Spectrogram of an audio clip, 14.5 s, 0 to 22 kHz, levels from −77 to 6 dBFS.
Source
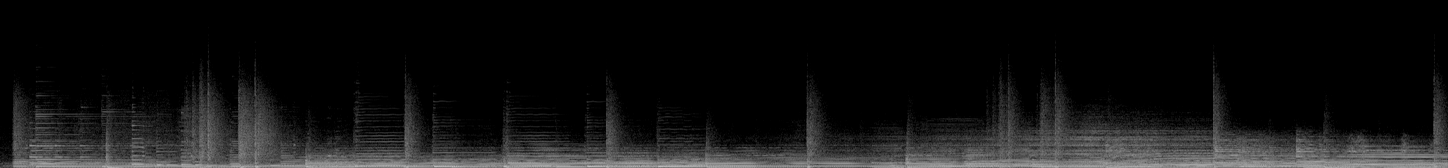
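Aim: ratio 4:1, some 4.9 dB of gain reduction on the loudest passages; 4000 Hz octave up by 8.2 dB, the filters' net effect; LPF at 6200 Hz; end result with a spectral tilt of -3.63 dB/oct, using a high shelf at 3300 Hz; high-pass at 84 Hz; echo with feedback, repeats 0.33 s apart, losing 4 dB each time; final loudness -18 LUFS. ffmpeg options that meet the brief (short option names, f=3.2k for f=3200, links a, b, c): -af "highpass=84,lowpass=6.2k,highshelf=f=3.3k:g=5.5,equalizer=f=4k:t=o:g=7.5,acompressor=threshold=-24dB:ratio=4,aecho=1:1:330|660|990|1320|1650|1980|2310|2640|2970:0.631|0.398|0.25|0.158|0.0994|0.0626|0.0394|0.0249|0.0157,volume=7.5dB"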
